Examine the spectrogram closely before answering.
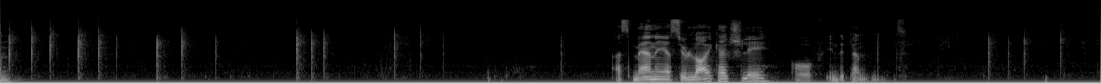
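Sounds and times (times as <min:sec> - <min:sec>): chalk writing on blackboard: 0:00.0 - 0:06.0, 0:08.6 - 0:11.0.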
